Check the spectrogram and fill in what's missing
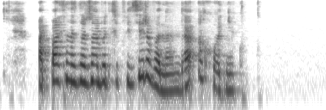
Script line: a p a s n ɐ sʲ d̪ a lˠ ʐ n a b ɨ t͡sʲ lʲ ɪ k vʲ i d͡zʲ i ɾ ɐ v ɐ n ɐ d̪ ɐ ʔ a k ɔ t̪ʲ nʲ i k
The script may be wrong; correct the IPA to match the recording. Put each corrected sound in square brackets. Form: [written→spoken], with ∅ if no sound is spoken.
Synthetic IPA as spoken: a p a s n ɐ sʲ d̪ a lˠ ʐ n a b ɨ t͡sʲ lʲ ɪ k vʲ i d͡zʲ i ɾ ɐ v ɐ n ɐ d̪ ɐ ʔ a [k→x] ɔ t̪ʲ nʲ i k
